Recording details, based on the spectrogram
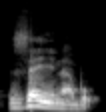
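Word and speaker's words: زينبُ: Kemudian zainabu. Zainabu enggak pakai tanwin ya.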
